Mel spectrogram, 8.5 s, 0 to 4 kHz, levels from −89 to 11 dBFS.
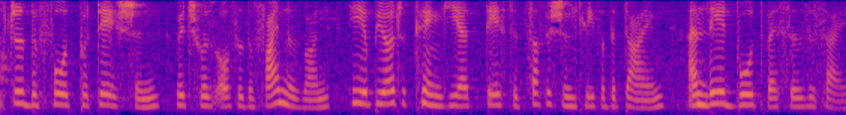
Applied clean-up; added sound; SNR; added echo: none; none; none; none.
